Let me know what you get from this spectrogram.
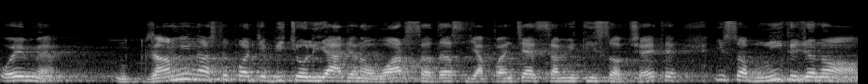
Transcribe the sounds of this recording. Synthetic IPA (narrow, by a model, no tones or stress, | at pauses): oɦimḛ | ɡɾaminəst̪pəɾd͡ʒebit͡ʃolijad͡ʒənawaɾsəd̪əsjapənt͡ʃajt̪səmit̪isəbt͡ʃʰəjt̪ʰ | isəbnikd͡ʒəna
